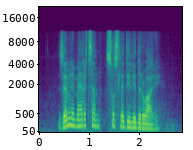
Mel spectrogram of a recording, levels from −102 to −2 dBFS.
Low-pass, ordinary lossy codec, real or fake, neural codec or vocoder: 10.8 kHz; none; fake; codec, 16 kHz in and 24 kHz out, 0.6 kbps, FocalCodec, streaming, 2048 codes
